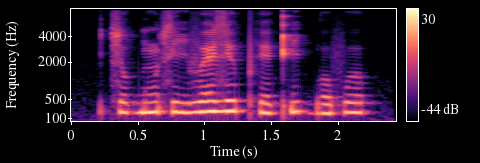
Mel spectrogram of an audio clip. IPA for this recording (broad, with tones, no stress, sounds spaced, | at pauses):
t͡s ʊ˨ ɡ͡b ũ˨ s i˨ v ɛ˦ z ɪ˦ pʰ e˨ kʼ i˦˨ ɡ͡b o˨ f ʊ˦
